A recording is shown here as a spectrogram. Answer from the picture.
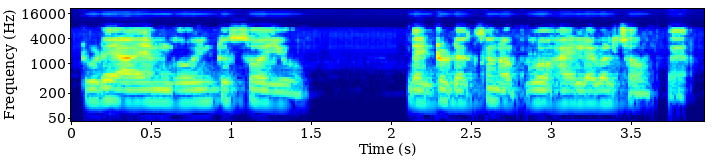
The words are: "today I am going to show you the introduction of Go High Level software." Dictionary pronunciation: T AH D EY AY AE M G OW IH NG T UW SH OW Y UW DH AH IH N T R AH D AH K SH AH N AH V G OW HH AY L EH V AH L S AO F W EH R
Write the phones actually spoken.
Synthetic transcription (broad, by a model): T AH D EY AY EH M G OW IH NG T UW S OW Y UW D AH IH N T R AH D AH K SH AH N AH P G OW HH AY L EH V AH L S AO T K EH R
